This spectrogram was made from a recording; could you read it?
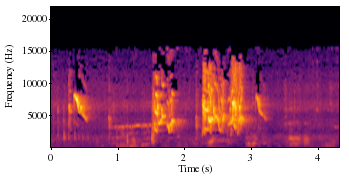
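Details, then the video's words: Bar-winged prinia calling with sharp, high downslurred chips and bursts of rasping, buzzy notes, several in quick succession; faint background murmur underneath. "prenjak pari bar-winged Prinia"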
